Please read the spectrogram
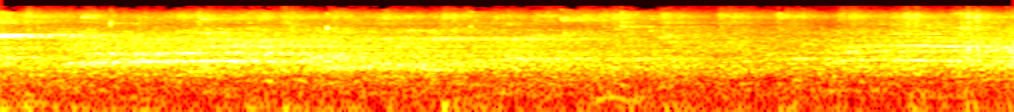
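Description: Indoor volleyball play in a gym: the ball being struck and bouncing on the court amid a steady hubbub of players' and spectators' voices.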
